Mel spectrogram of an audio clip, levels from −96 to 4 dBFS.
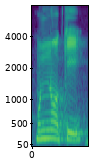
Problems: none marked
